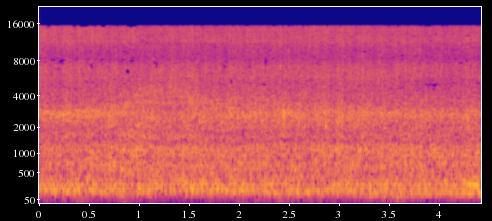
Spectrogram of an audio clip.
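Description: Water rushing and splashing as a steady flow, pouring through a fine-mesh fishing net held against the current.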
